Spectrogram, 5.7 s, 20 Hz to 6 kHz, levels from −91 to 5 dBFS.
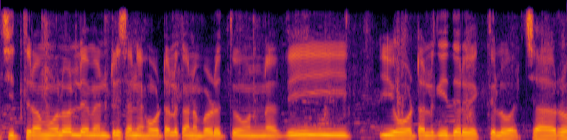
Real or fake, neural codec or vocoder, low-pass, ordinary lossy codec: real; none; 5.4 kHz; none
